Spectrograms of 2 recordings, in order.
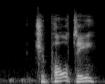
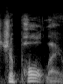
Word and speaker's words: Chipotle: doing it on purpose it's Chipotle right yeah inip chipot it's Chipotle or chipot god dude you're talking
